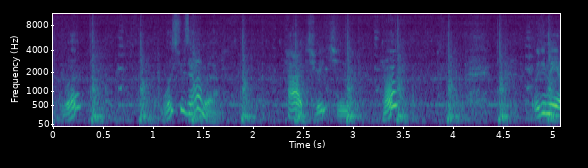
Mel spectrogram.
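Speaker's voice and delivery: softly incredulous, pitch leaping up on the questions; hushed, bewildered questioning; baffled. Retold or imitated. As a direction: retell a taken-aback, puzzled reply. Retold baffled reply to friend's complaint.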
